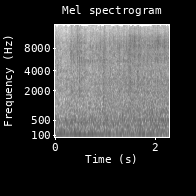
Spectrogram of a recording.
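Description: Steady hum and fan noise of a walk-in cooler's refrigeration unit, unchanging throughout.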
